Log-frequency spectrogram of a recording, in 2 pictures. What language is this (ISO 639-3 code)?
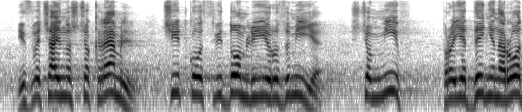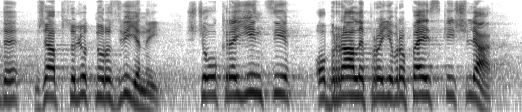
ukr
